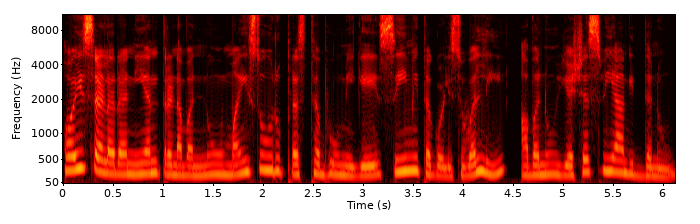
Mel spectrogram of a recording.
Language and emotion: Kannada, neutral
